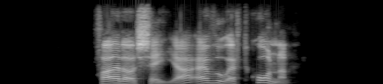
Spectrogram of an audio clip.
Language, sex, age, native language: Icelandic, male, 40-49, Icelandic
